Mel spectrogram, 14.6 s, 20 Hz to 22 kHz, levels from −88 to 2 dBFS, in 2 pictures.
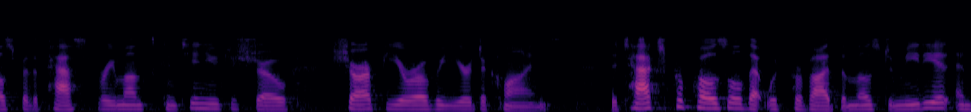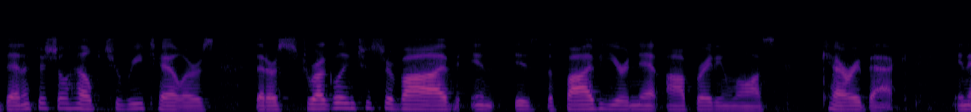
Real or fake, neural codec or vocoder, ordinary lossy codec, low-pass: real; none; MP3, 48 kbps; 5.4 kHz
